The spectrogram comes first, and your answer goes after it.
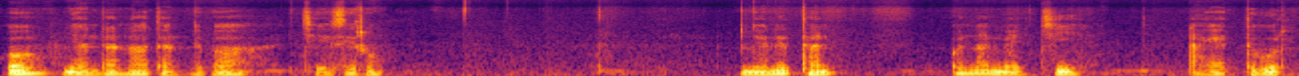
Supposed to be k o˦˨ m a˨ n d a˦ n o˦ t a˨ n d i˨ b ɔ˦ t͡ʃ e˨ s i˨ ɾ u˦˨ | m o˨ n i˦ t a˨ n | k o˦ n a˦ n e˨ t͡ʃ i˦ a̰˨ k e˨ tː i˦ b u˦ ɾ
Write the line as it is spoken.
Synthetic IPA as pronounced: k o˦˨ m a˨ n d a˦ n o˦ t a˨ n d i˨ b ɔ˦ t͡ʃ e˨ s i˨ ɾ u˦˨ | ɲ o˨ n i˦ t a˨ n | k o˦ n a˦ m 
